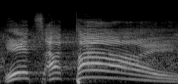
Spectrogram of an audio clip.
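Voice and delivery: loud, drawn-out shout; shouted punchline. Acted. Priest shouts the joke's punchline to the congregation, loud and slow. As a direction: belt it out slow like a referee's call.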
